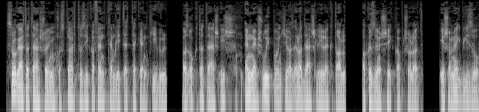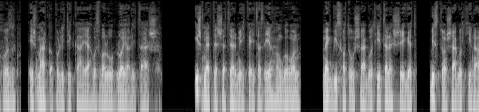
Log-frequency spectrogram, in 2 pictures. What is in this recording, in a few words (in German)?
Ungarn M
